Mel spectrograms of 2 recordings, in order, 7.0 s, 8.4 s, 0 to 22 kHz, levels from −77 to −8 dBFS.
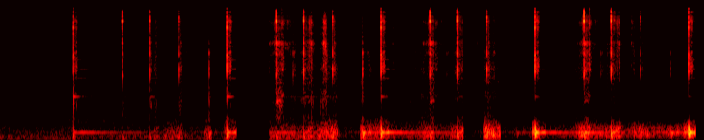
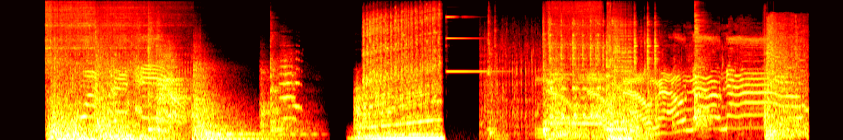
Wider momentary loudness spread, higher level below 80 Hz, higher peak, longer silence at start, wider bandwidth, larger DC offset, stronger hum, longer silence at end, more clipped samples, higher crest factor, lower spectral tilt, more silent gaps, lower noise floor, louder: first, 16 LU vs 13 LU; second, -68 dBFS vs -16 dBFS; second, -6 dBFS vs 0 dBFS; first, 0.75 s vs 0.45 s; second, 17.5 kHz vs over 20 kHz; neither; neither; second, 0.1 s vs 0.35 s; neither; first, 36 dB vs 12 dB; second, -2.5 dB/octave vs -4.5 dB/octave; neither; first, -67 dBFS vs -33 dBFS; second, -40 LUFS vs -11 LUFS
